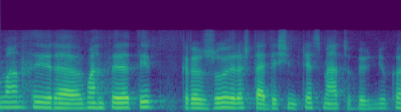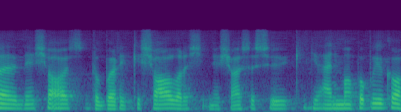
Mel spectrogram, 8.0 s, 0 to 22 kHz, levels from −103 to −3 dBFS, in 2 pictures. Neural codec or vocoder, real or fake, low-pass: codec, 16 kHz, 0.7 kbps, FocalCodec; fake; 7.2 kHz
